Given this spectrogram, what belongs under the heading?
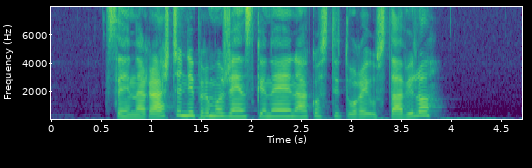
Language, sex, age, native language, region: Slovenian, female, 18-29, Slovenian, Gorenjska region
